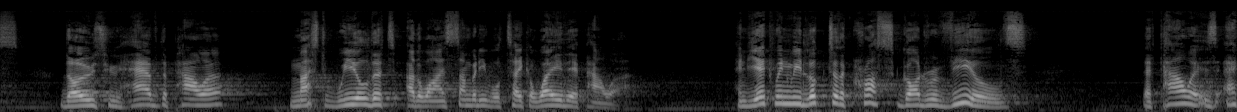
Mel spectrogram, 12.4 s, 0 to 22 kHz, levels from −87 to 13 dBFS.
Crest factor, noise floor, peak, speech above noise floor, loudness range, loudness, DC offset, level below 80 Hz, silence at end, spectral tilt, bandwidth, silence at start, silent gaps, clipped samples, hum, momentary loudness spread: 20 dB; -73 dBFS; -14 dBFS; 41 dB; 4 LU; -32 LUFS; under 0.1%; -72 dBFS; 0 s; -5 dB/octave; 15.5 kHz; 0 s; none; under 0.1%; none; 13 LU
